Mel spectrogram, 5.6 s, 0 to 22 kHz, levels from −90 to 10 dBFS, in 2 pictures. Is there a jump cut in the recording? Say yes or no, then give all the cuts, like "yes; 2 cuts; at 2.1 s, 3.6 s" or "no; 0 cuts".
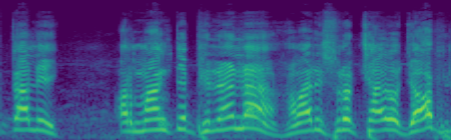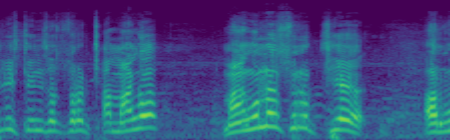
no; 0 cuts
